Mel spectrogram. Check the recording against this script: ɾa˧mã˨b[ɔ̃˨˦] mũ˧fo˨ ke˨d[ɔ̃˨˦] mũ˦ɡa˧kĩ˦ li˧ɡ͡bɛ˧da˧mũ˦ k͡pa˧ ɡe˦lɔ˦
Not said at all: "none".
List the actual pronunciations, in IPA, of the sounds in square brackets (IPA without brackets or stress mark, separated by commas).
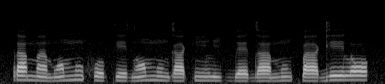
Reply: ɔ̃˨˦, ɔ̃˨˦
